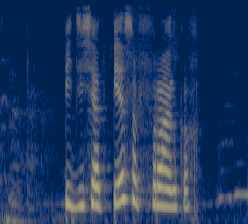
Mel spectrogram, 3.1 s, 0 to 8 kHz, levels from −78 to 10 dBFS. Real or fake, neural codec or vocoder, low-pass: real; none; 7.2 kHz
